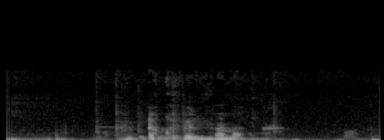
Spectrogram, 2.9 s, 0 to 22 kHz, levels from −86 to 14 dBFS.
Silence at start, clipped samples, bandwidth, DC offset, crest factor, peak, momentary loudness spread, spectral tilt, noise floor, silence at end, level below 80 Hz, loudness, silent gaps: 0.05 s; under 0.1%; 11 kHz; under 0.1%; 20 dB; -12 dBFS; 21 LU; -8 dB/octave; -54 dBFS; 0 s; -50 dBFS; -31 LUFS; none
